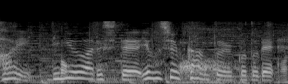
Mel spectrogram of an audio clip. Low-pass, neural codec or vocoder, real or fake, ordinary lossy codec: none; none; real; none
